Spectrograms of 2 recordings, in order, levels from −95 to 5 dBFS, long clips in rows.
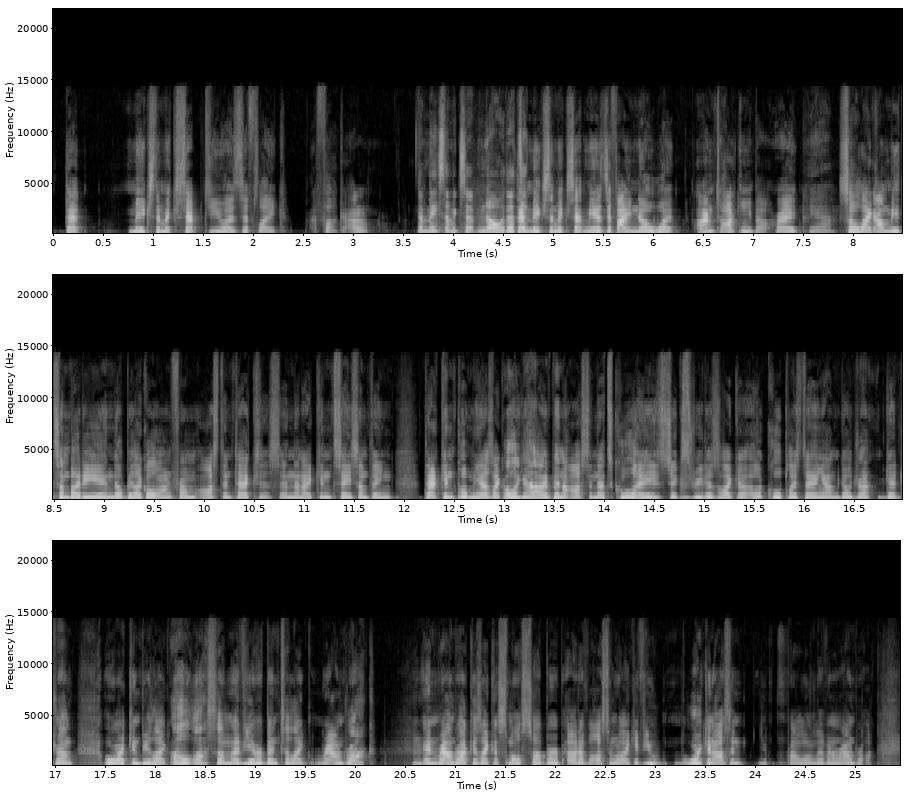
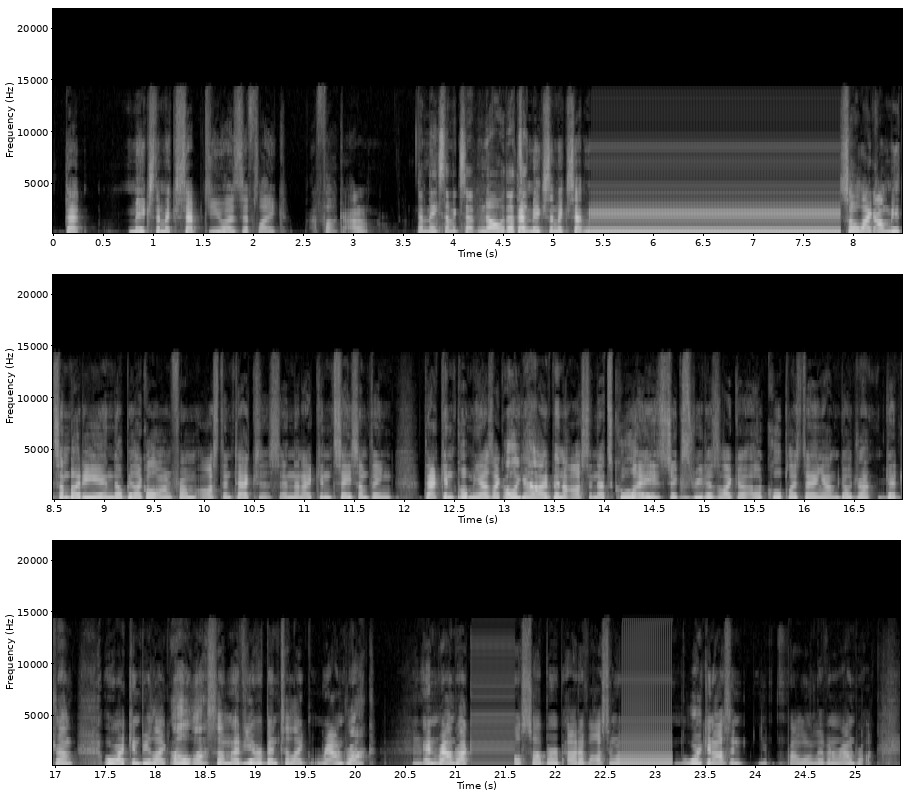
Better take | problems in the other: first | audio freezing; at 5.5 s for 2.5 s, at 21 s and at 23 s for 0.5 s

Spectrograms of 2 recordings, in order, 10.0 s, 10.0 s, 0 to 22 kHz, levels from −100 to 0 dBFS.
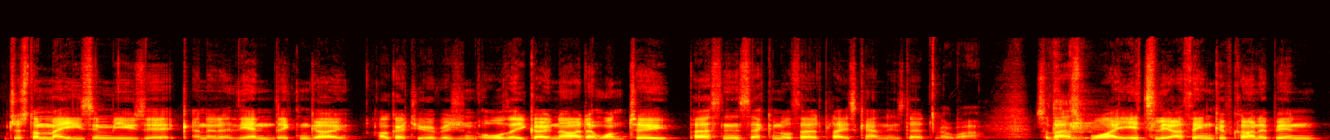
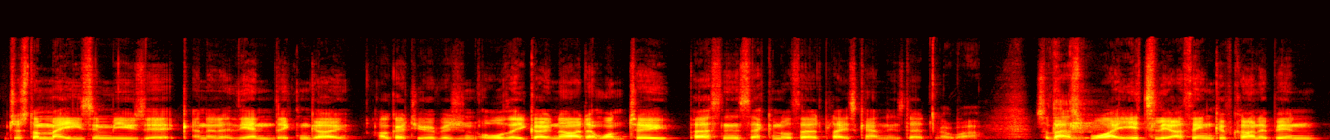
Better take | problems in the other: neither | thin; very; fading below 400 Hz; the same in both

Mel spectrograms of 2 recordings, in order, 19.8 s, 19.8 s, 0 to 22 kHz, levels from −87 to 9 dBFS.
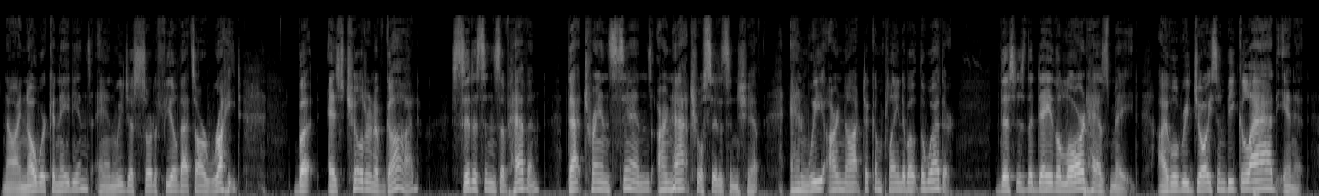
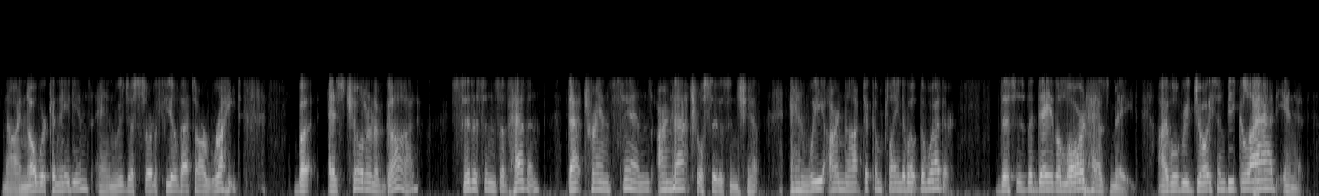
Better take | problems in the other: first | garbled, watery; badly; nothing above 4 kHz

